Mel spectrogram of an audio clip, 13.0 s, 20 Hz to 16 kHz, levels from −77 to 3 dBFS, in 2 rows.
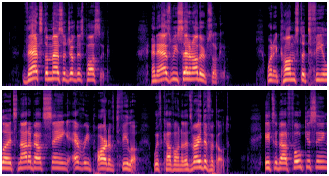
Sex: male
